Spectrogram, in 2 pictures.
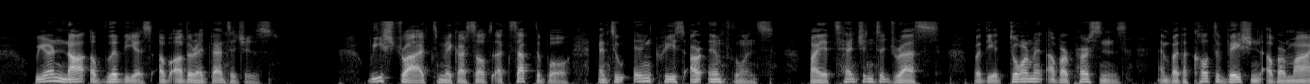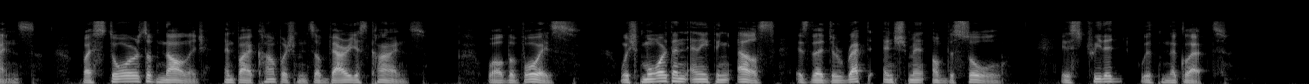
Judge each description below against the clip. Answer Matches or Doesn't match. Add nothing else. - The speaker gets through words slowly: Doesn't match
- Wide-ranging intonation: Doesn't match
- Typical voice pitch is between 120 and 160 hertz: Doesn't match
